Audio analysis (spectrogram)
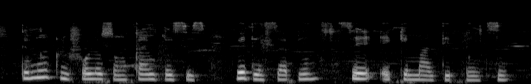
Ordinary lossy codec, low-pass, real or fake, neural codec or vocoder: none; 7.2 kHz; real; none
